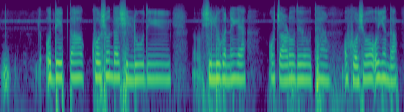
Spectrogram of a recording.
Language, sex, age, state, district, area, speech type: Dogri, female, 30-45, Jammu and Kashmir, Reasi, rural, spontaneous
